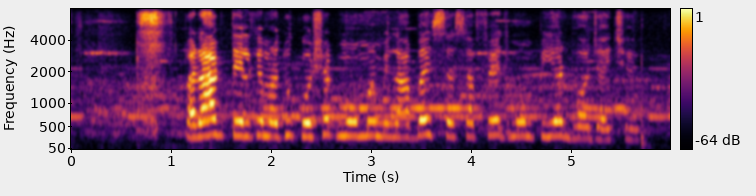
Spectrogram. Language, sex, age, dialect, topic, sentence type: Maithili, female, 18-24, Eastern / Thethi, agriculture, statement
